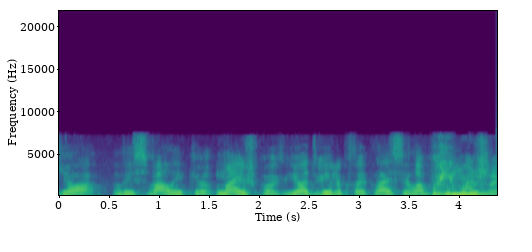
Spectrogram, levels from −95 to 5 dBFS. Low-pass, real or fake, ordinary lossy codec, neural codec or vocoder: 7.2 kHz; real; AAC, 32 kbps; none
